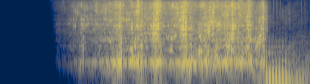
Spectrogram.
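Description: Toilet flushing: a rushing, gurgling water noise that swells up about half a second in and is cut off abruptly as the song's bass line begins.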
